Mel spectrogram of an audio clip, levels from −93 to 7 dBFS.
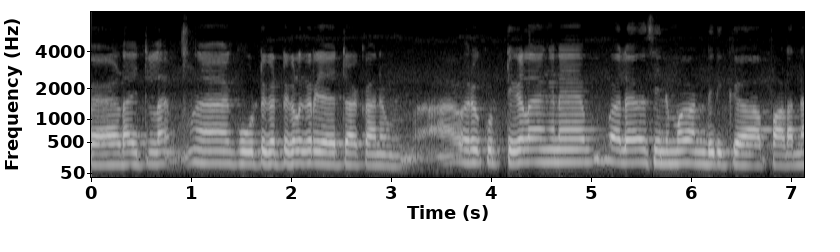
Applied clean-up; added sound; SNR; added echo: none; none; none; none.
